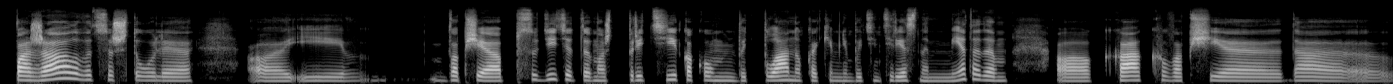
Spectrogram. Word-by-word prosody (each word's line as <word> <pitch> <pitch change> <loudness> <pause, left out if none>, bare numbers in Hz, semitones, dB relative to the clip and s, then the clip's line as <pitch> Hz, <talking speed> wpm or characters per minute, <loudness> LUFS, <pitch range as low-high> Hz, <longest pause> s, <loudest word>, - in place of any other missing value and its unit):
пожаловаться, 215 +3 +4
что 190 -1 +5
ли, 175 -1 -4 0.6
а, 165 -1 -4
и 170 0 -9 0.8
вообще 195 -2 +3 0.3
обсудить 225 +1 -1
это, 190 -2 -3
может, 175 -1 -1
прийти 200 +2 0
к - - -25
какому-нибудь 180 -3 -6
плану, 190 0 +2
каким-нибудь 170 -1 -9
интересным 180 -1 -2
методам, 185 +2 -3 0.5
а, 160 0 -1
как 195 0 +3
вообще, 175 -3 0
да, 160 - -5
180 Hz, 85 wpm, -19 LUFS, 170-195 Hz, 0.8 s, что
